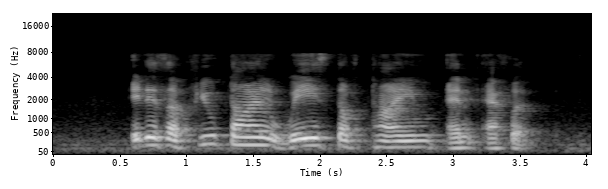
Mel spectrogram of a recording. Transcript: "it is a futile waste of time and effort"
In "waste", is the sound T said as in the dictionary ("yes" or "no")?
yes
